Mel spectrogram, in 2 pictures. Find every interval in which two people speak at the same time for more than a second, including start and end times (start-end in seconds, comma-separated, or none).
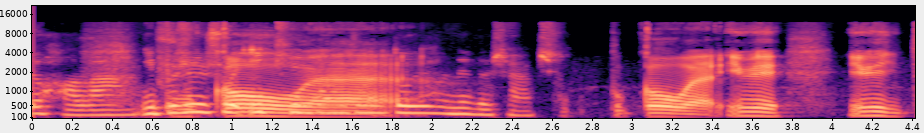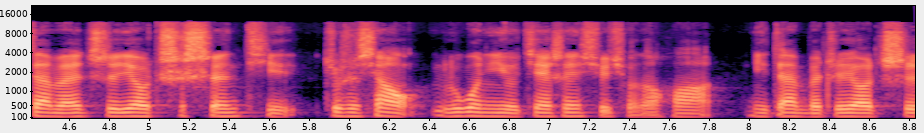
0.6-2.0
